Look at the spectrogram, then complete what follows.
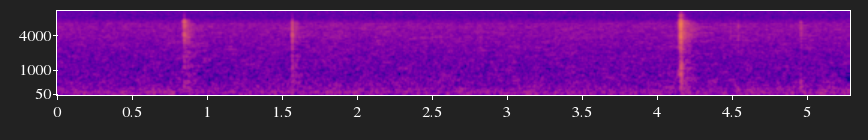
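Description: Near silence with a few faint clicks and taps from fingers handling a phone, the loudest about four seconds in.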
